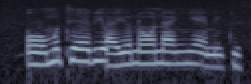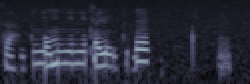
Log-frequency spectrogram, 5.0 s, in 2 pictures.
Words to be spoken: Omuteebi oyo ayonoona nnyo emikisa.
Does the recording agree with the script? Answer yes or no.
no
